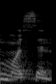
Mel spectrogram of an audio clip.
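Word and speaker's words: moisten: तो यहां पे टी का उच्चारण नहीं होगा। इसको हम पढ़ेंगे मोइसेन।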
